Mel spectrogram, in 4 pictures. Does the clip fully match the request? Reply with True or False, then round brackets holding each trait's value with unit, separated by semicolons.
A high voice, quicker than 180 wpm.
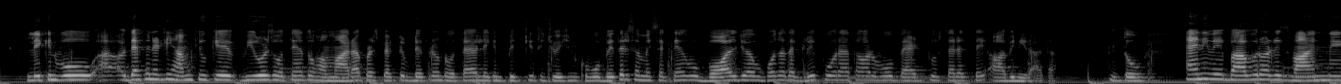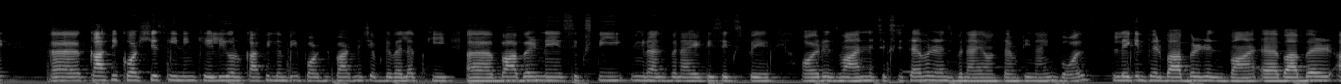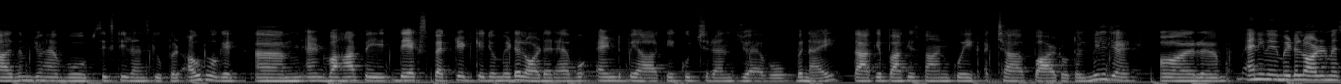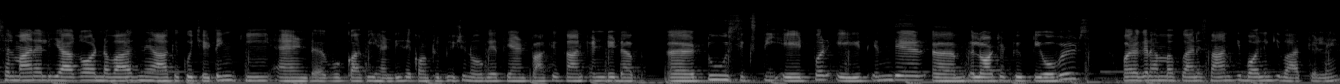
False (175 Hz; 190 wpm)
